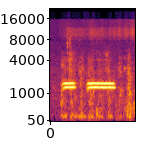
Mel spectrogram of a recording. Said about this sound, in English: they still kept Thomas's original whistle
